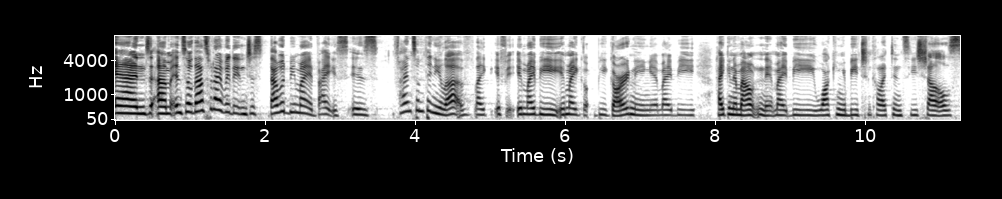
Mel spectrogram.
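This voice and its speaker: A woman talks in a normal speaking voice at a fairly quick pace with hardly any pauses. Her pitch is fairly high and her intonation lively. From Montana. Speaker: church women's panelist. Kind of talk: testimony.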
